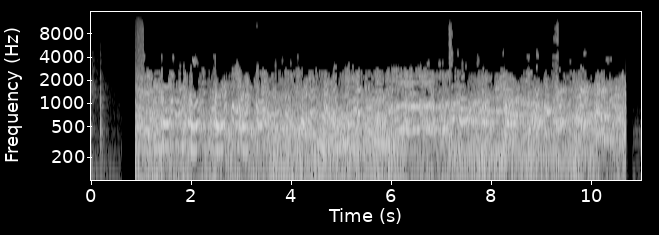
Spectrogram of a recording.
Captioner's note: sea lions barking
